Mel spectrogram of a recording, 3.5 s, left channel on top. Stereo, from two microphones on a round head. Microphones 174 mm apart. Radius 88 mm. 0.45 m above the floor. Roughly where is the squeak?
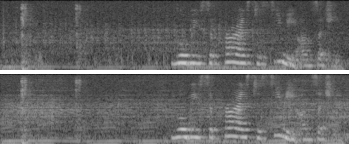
Centre.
